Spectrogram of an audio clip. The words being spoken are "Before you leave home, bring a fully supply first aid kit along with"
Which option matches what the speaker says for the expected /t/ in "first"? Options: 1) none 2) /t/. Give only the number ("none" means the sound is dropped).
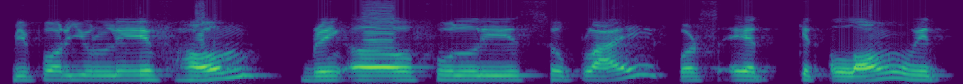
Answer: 1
